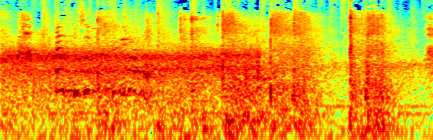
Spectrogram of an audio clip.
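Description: Background music over a loud, dense rushing noise that thins out after about two seconds, with a sharp knock about three and a half seconds in.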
